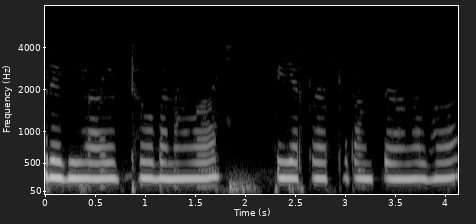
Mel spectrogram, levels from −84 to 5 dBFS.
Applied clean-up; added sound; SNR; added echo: none; none; none; none.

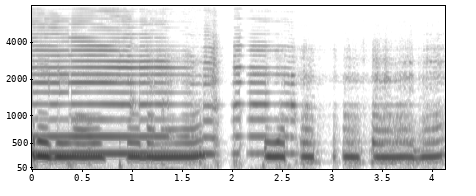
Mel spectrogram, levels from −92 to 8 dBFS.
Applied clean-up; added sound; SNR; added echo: neural mask model RNNoise.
